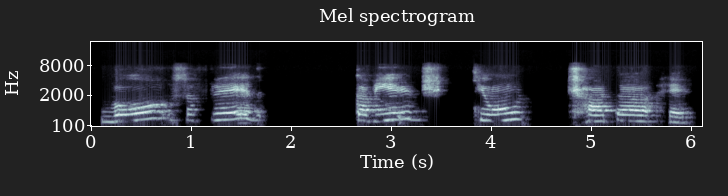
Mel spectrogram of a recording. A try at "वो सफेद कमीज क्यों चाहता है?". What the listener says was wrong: Yes, perfectly fine.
